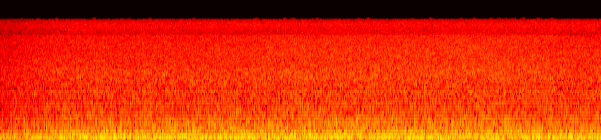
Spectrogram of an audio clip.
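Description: Roar of a large waterfall: a loud, steady rush of falling water, heaviest in the low end.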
